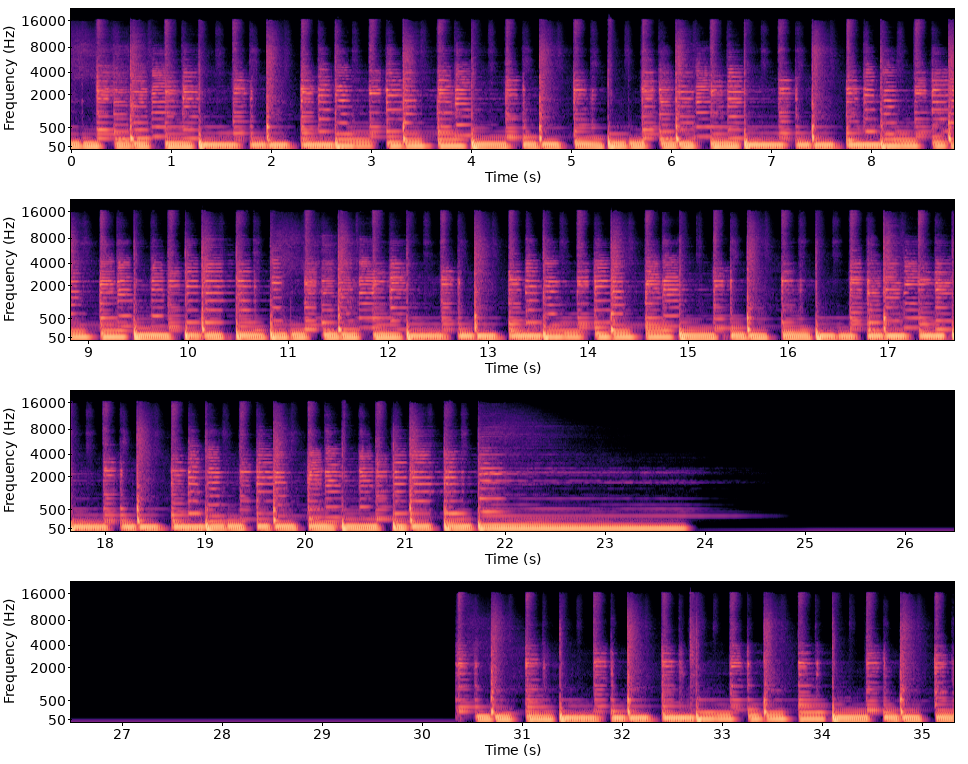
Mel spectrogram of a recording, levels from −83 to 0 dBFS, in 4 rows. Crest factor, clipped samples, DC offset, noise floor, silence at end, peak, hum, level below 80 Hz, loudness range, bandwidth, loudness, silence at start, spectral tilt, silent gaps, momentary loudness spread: 14 dB; under 0.1%; under 0.1%; under -90 dBFS; 0 s; -4 dBFS; none; -20 dBFS; 5 LU; 17 kHz; -18 LUFS; 0 s; -5.5 dB/octave; none; 4 LU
